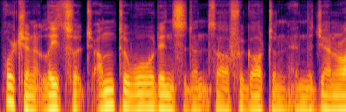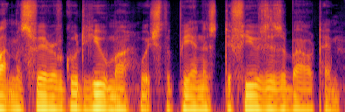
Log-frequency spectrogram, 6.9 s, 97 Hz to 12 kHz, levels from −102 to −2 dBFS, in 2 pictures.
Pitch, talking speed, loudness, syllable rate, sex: 95 Hz, 165 wpm, -18 LUFS, 5.9 syllables/s, male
